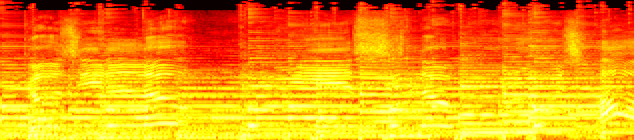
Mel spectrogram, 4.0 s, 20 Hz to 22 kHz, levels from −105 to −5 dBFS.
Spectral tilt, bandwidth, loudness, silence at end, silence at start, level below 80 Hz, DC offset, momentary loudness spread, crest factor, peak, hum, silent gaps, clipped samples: -4.5 dB/octave; over 20 kHz; -13 LUFS; 0 s; 0 s; -36 dBFS; under 0.1%; 4 LU; 14 dB; 0 dBFS; none; none; under 0.1%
